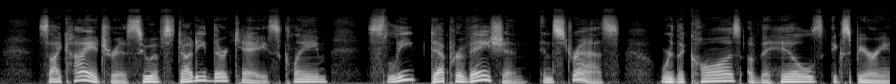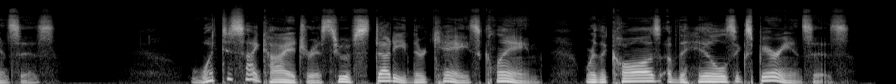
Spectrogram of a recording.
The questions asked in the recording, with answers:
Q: What do psychiatrists who have studied their case claim were the cause of the Hills' experiences?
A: Psychiatrists who have studied their case claim sleep deprivation and stress were the cause of the Hills' experiences.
